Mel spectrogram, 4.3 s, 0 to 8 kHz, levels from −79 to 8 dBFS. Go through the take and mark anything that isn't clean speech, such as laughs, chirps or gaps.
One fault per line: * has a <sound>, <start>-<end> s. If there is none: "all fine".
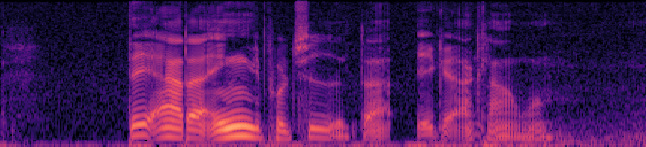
all fine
